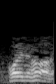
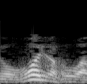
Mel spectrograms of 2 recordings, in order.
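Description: First: The first word begins with a deep q sound. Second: The first word begins with a gargled gh sound. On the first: The speaker calls it right. "بدل ما يقول" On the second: The speaker calls it wrong. "منهم من يبدل القاف غينا"

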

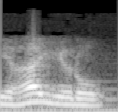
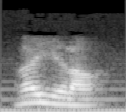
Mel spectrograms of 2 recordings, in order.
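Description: First: The word ends with a u vowel. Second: The word ends with an a vowel. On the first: "tu dis Ghayru" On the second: "c'est pas très grave"

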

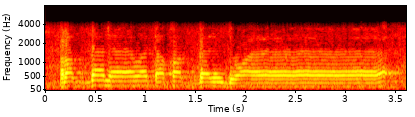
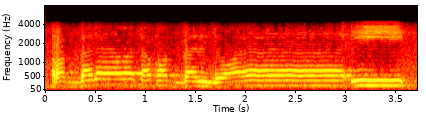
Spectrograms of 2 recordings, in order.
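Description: First: The last word ends without a final ee vowel. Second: The last word ends with a final ee vowel. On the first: The final ya is dropped when stopping. "إذا وقفوا عليها يقفون بالحذف" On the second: The final ya is kept when stopping. "فهكذا يثبتها البزي وقتا"

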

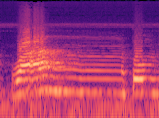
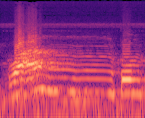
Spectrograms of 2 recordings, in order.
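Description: Both takes have the same delivery.

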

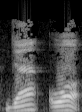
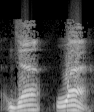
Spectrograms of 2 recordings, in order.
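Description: First: The wa sound is thickened, sounding like wo. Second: The wa sound is kept thin and light. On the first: The speaker calls it wrong. "kadang-kadang tanpa sadar kita menebalkan huruf yang tipis" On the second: The speaker calls it right. "Tipiskanlah huruf wa"

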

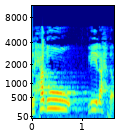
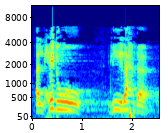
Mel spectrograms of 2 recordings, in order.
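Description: First: No initial glottal stop; the ḥ takes vowel a. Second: Initial glottal stop; the ḥ takes vowel i. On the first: "بوصل الهمزة من غير قطع، ... وفتح الحاء" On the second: "ويجوز قطع الهمزة وكسر الحاء"

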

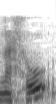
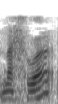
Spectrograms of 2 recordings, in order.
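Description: First: The word ends with a 'u' vowel. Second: The word ends with an 'a' vowel. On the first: It is the predicate of an omitted subject. "Kalau dibaca dhammah nahu" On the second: It is the object of an omitted verb meaning 'I mean'. "Bisa dibaca nahwa"

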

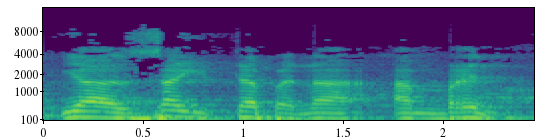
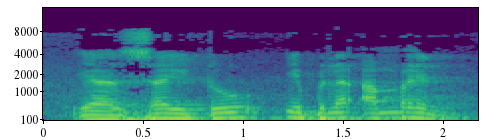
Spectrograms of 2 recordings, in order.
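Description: First: The name ends with an 'a' vowel. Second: The name ends with a 'u' vowel. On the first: "yang kedua dibaca fathah... Dia mengikuti ibnanya" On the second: "Yang pertama dibaca mabni dhamma"

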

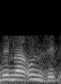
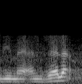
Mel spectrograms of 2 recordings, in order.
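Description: First: The verb starts with a 'u' vowel. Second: The verb starts with an 'a' vowel. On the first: It refers to what was sent down. "أي بما أنزل من الذكر الحكيم" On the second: God is the one who sent it down. "أي بما أنزل الله عز وجل"

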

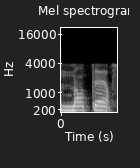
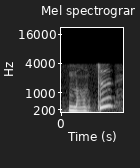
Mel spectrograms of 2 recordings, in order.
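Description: First: The word ends with a pronounced R. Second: The word ends in a vowel, no R. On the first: This is the current pronunciation. "un adjectif comme" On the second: This is the older pronunciation, no longer used. "se prononçait donc"

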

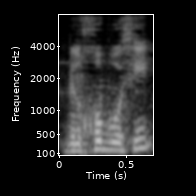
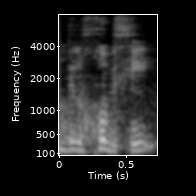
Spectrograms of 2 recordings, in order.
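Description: First: The b carries a short u vowel. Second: The b carries no vowel at all. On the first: It is a plural word. "بالضم للباء ... فيكون جمعا" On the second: It is a singular word. "بالسكون ... فيكون مفردا"

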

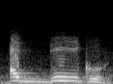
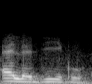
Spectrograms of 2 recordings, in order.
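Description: First: The article's L merges into a doubled D. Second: The article's L is clearly pronounced before D. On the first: The speaker calls it right. "On dit eddiku" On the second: The speaker calls it wrong. "et non pas eldiku"

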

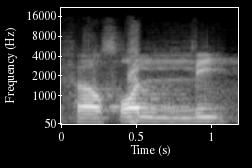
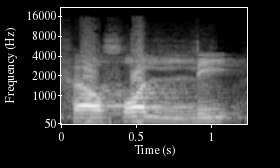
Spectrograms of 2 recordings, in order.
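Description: Both takes have the same delivery.

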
